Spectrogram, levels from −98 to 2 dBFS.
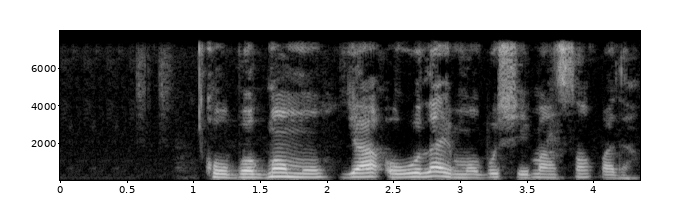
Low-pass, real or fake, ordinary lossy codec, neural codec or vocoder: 7.2 kHz; real; none; none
